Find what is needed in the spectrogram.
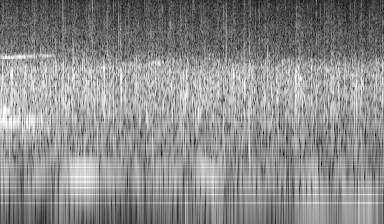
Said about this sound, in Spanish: How many love your pastors? ¿Cuántos de ustedes aman a sus pastores? Come on, let them know it. ¿Cuántos los aman? Vemos. Let them know it. Vamos, come on. Hácelo saber, dales un aplauso fuerte.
